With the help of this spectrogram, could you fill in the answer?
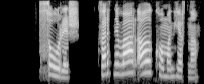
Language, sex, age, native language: Icelandic, female, 7, Icelandic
